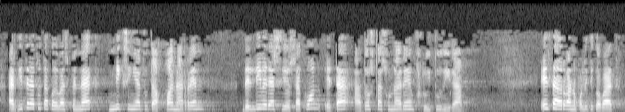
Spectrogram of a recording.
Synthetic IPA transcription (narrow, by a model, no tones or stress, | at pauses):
aɾɣit̪eɾat̪ut̪ako̞e̞β̞aspe̞nakniksiɲat̪ut̪aʝoanare̞n | d̪e̞liβ̞e̞ɾasio̞sako̞ne̞t̪aaðo̞st̪asunaɾe̞ɱfɾujt̪uðiɾa | e̞zd̪ao̞ɾɣano̞po̞lit̪iko̞βat̪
